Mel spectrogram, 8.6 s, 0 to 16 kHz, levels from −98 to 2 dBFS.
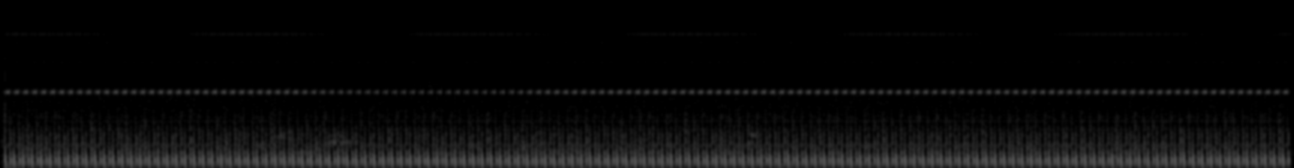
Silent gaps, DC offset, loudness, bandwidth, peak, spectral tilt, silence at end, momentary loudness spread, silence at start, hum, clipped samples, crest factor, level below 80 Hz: none; under 0.1%; -67 LUFS; 10 kHz; -56 dBFS; -6 dB/octave; 0 s; 2 LU; 0 s; 50 Hz at -75 dBFS; under 0.1%; 10 dB; -74 dBFS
